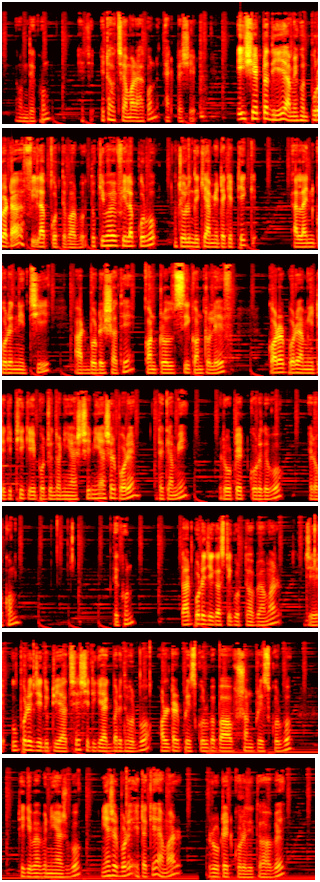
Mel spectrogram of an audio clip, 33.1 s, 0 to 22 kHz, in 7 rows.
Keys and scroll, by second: 11.8 super+c, 13.4 super+f.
